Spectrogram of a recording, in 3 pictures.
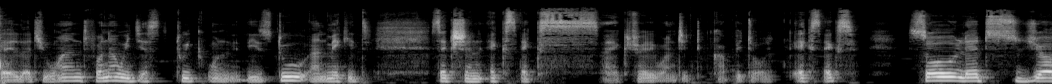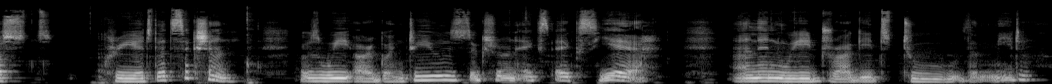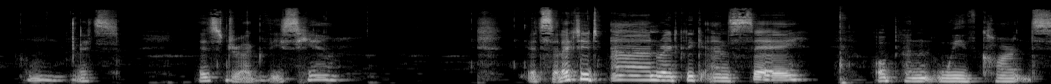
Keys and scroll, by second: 3.0 x, 6.8 x, 17.3 ctrl+d, 21.4 Escape, 22.6 ctrl+d, 25.8 Escape.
